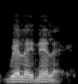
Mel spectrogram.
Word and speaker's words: willy-nilly: The actual root of that is will he, nil he, and if you pronounce that in what is like understood to be Elizabethan, what they call original pronunciation, it's wille nille.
